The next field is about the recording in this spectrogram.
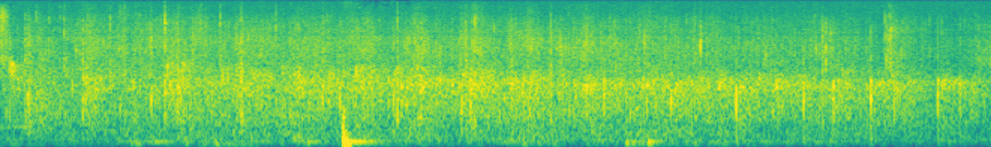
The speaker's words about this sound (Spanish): Démosle un aplauso a Dios, hermanos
